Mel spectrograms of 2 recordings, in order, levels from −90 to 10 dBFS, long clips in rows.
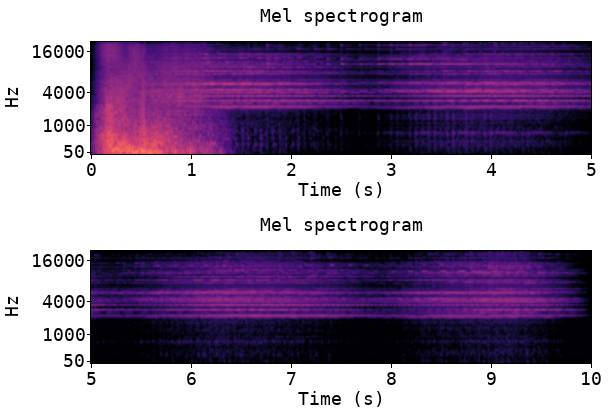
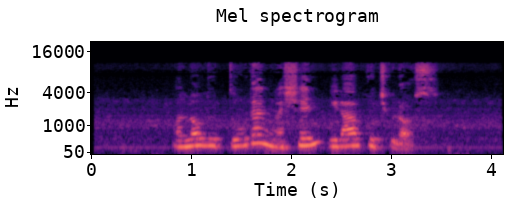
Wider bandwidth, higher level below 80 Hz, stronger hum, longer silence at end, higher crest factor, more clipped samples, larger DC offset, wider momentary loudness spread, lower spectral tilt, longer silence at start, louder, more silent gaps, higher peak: first, over 20 kHz vs 11.5 kHz; first, -38 dBFS vs -62 dBFS; neither; second, 0.15 s vs 0.65 s; first, 22 dB vs 16 dB; neither; neither; first, 20 LU vs 8 LU; about the same, -3.5 dB/octave vs -4.5 dB/octave; second, 0 s vs 0.85 s; second, -30 LUFS vs -25 LUFS; neither; about the same, -8 dBFS vs -10 dBFS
